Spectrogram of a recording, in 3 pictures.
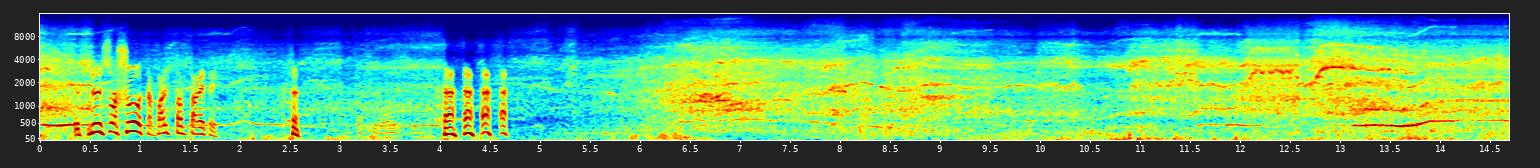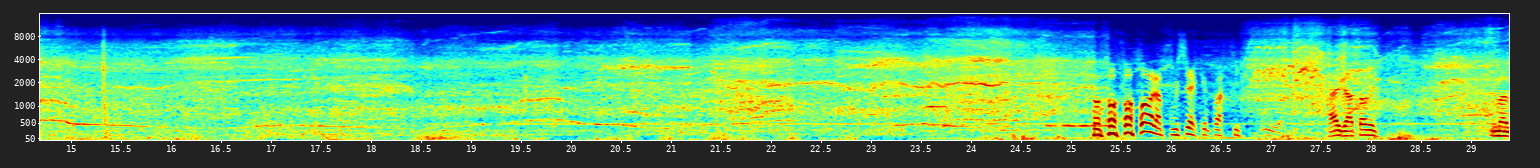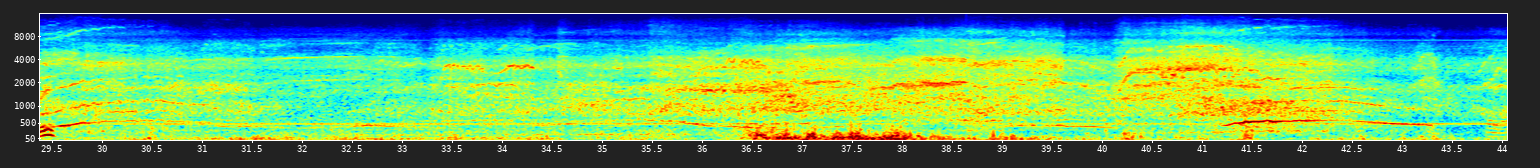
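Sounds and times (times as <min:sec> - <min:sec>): rc car motors whining: 0:00.0 - 0:44.0.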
